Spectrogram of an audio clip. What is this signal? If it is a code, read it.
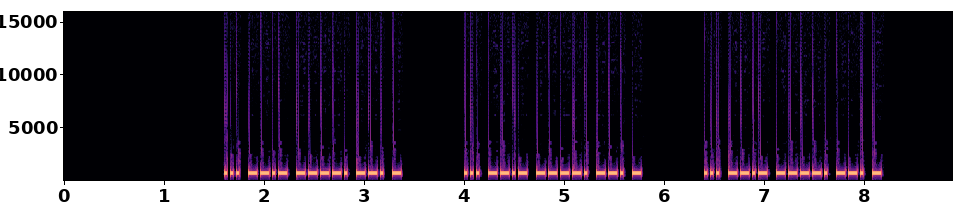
Morse code, heard as a keyed tone, about 40 wpm, 700 Hz. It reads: SQ9GT SQ9GT SQ9GT
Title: DXCC-100 Call Signs - 5 Characters - Repeated 3x - 40wpm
